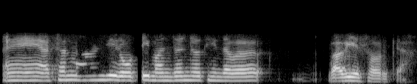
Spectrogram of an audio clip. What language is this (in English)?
Sindhi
